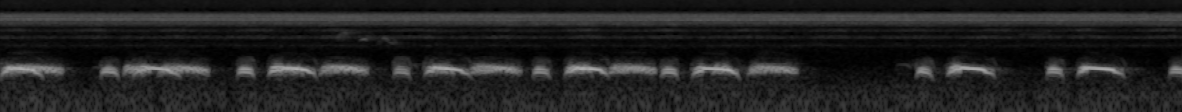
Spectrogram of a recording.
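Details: Ground-decoy spotted dove meeting fierce wild doves: a rapid, dense run of hollow coos for six seconds, a short pause, then three more spaced short-long phrases.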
